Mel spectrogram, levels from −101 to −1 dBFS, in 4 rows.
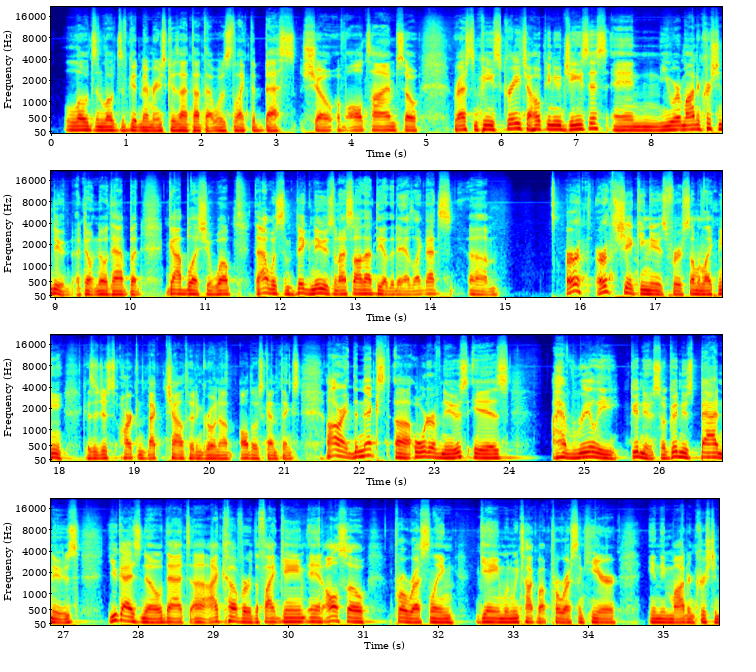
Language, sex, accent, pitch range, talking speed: English, male, American, 105-125 Hz, 215 wpm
